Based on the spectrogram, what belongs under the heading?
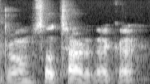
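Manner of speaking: usual speaking voice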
